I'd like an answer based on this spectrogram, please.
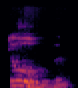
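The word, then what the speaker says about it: تُبْ: And then you have the letter ba, which got no sign, which means that it is silent. So we read this as tub, which means repent.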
